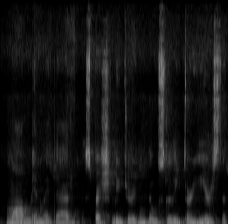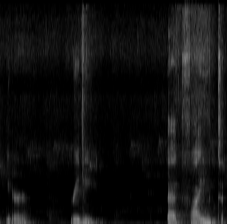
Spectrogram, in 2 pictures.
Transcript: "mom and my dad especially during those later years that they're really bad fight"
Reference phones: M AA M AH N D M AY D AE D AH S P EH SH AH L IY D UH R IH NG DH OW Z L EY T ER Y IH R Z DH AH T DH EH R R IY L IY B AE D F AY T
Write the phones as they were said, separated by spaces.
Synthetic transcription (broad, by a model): M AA M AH N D M AY D AE D AH S P EH SH AH L IY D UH R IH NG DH OW S L EY T ER Y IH R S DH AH T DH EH R R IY L IY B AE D F AY T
